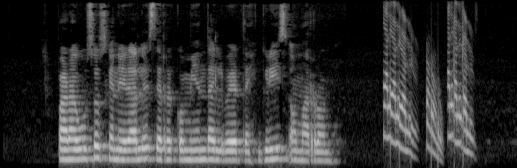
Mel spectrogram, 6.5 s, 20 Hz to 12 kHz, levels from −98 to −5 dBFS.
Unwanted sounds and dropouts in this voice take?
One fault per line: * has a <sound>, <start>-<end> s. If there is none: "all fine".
* has a chirp, 4.8-6.0 s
